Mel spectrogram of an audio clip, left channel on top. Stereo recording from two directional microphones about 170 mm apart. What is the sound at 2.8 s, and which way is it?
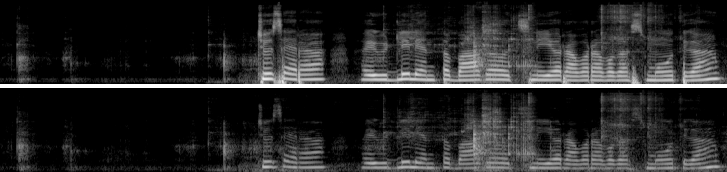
A woman's voice, 65° left (ahead or behind).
